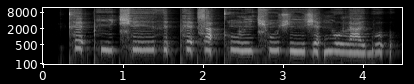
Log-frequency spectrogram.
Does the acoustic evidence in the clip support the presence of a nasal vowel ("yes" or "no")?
yes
